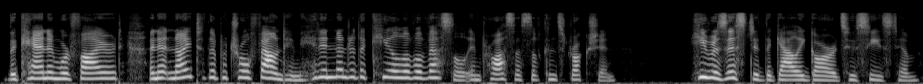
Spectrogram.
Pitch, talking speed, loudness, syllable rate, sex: 250 Hz, 195 wpm, -19 LUFS, 5.4 syllables/s, female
